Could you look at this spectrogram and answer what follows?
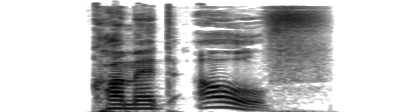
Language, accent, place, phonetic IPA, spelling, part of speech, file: German, Germany, Berlin, [ˌkɔmət ˈaʊ̯f], kommet auf, verb, De-kommet auf.ogg
- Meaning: second-person plural subjunctive I of aufkommen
